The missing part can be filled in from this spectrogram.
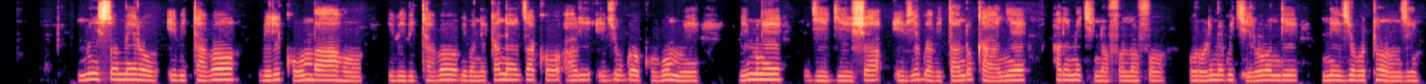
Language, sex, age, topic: Rundi, male, 36-49, education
